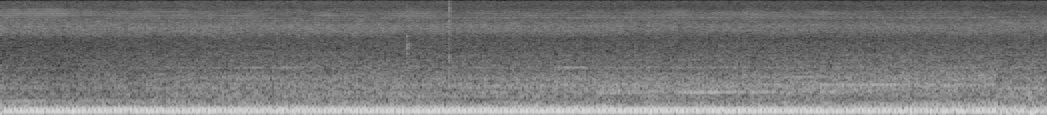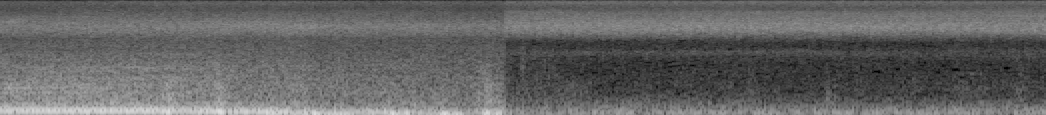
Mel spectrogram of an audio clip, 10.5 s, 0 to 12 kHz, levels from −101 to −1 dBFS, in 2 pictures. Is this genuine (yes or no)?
yes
